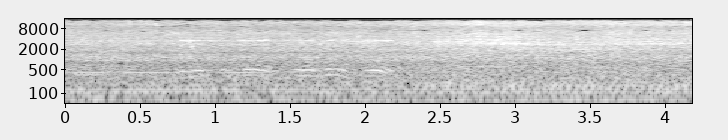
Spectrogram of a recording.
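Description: Steady rumble of passing road traffic, with faint voices in the background about a second in.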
